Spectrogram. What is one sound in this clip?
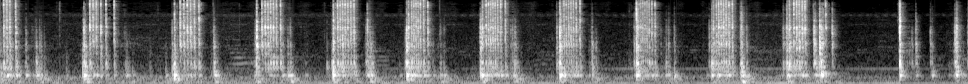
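A ratchet wrench clicks rapidly as it turns.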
